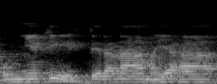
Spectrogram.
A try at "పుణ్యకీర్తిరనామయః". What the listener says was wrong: అనా వస్తుంది, మామూలు నా పలకండి.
